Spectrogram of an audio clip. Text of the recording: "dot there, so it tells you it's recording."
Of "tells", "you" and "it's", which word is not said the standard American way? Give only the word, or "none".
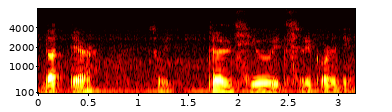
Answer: tells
